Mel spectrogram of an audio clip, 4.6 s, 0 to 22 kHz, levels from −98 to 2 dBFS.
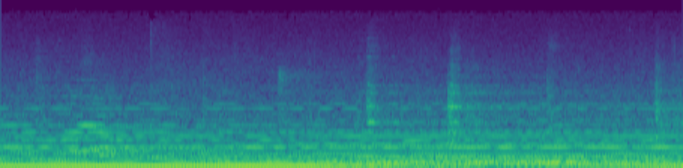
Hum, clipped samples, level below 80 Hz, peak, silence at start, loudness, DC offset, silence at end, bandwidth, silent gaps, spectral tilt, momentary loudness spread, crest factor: none; under 0.1%; -28 dBFS; -10 dBFS; 0 s; -23 LUFS; under 0.1%; 0 s; 3.8 kHz; none; -10.5 dB/octave; 4 LU; 10 dB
